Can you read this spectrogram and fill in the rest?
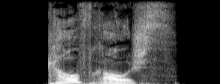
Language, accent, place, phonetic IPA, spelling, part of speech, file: German, Germany, Berlin, [ˈkaʊ̯fˌʁaʊ̯ʃs], Kaufrauschs, noun, De-Kaufrauschs.ogg
- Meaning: genitive singular of Kaufrausch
